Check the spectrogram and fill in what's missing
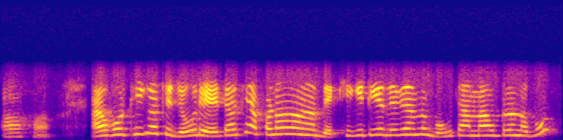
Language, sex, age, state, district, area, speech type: Odia, female, 18-30, Odisha, Bhadrak, rural, conversation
